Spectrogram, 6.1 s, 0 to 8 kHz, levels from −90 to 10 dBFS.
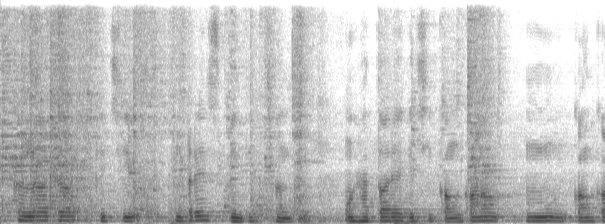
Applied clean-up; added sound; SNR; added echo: none; Dishes, pots, and pans; 12 dB; reverberation time 1.7 s.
